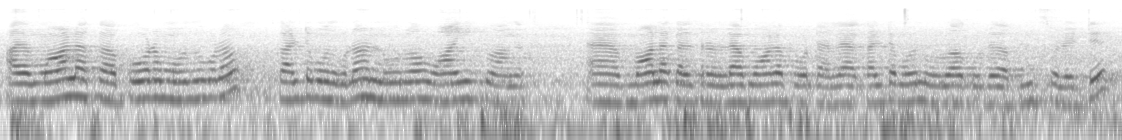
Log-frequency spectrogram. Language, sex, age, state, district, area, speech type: Tamil, female, 60+, Tamil Nadu, Perambalur, rural, spontaneous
